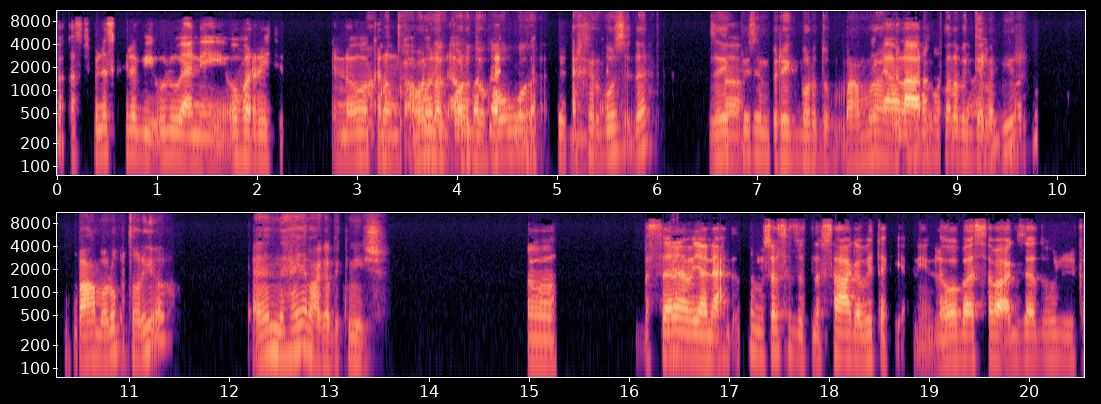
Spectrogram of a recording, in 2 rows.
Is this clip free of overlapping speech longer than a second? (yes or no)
no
